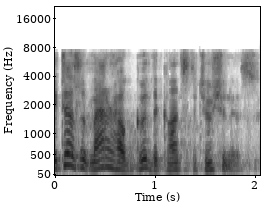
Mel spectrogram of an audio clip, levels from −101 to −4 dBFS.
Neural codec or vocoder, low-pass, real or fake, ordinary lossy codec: vocoder, 22.05 kHz, 80 mel bands, HiFi-GAN; 7.2 kHz; fake; AAC, 48 kbps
